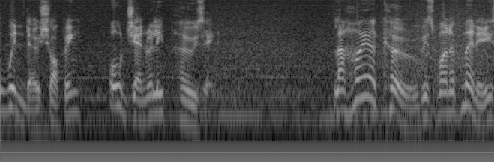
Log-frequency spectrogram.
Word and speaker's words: La Jolla: the northwest it's spelled la jolla but is pronounced la jolla la jolla spanish for the jewel is another wealthy suburb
